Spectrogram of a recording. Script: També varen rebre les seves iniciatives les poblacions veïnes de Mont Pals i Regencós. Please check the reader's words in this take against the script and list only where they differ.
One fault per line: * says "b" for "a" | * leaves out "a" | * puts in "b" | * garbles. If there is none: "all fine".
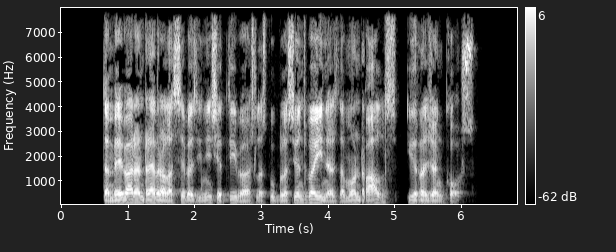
all fine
